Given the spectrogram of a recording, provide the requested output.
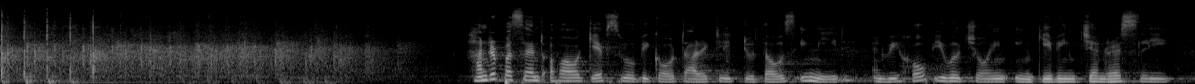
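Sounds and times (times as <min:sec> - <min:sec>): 
audience applause: 0:00.0 - 0:04.2
speech: 0:04.7 - 0:11.8.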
